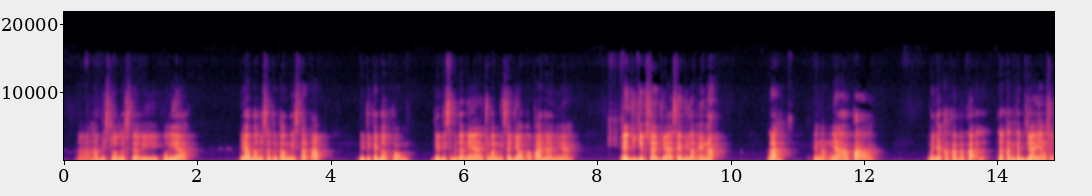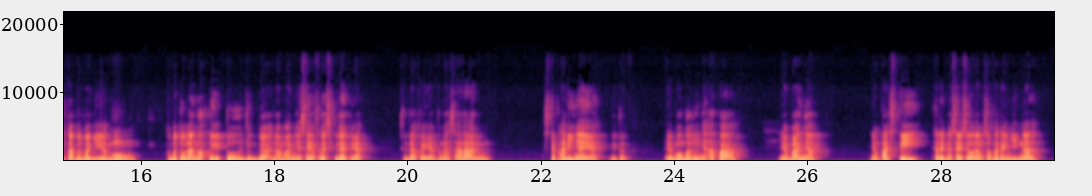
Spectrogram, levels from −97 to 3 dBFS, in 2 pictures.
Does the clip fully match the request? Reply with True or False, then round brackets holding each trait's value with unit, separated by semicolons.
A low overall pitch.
True (100 Hz)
